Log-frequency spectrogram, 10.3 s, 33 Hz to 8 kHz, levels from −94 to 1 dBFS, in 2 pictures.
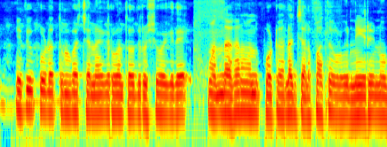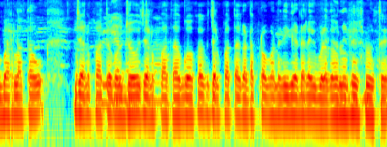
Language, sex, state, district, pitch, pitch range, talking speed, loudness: Kannada, male, Karnataka, Bijapur, 115 Hz, 110-120 Hz, 115 wpm, -14 LUFS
